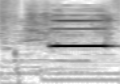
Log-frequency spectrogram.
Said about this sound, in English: Beep, there you go, time's up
